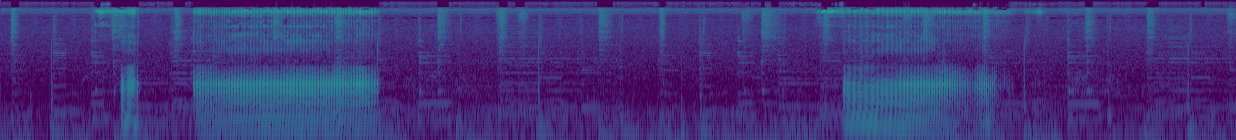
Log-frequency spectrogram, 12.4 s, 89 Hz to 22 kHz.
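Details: Two long, loud, buzzing snores on breaths in from a sleeping 15-year-old Shih Tzu dog, with quieter breathing between and background music.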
